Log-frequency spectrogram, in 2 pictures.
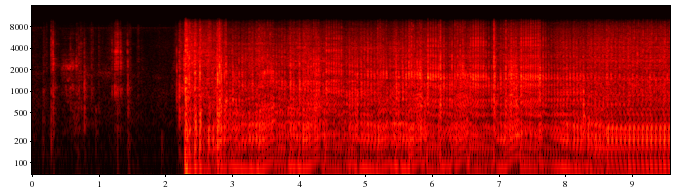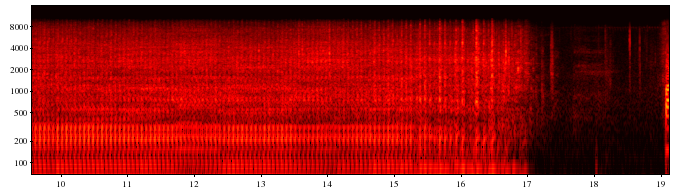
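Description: A 1974 Triumph Bonneville T140V 750 motorcycle cranks with a few quiet clicks, fires up into a loud, steady idle that holds for about fifteen seconds, then cuts off abruptly.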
